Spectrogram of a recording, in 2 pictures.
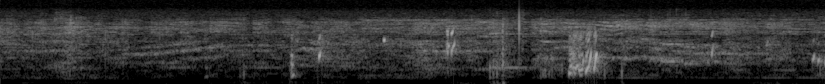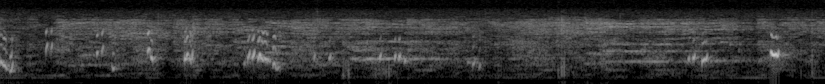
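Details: A guinea pig (Cavia porcellus) gives a run of short, squeaky chirps and trilling "krrrr" notes, with background music playing.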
